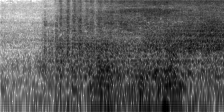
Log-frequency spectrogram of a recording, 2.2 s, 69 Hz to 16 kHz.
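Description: A Kärcher SC 5 EasyFix steam cleaner running at its highest steam setting gives a loud, steady hiss that swells after half a second and holds without a break, with no voices.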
